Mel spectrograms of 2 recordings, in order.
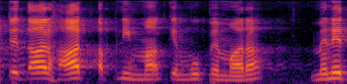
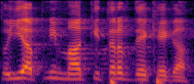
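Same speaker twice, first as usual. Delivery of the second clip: ordinary talk, nothing marked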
